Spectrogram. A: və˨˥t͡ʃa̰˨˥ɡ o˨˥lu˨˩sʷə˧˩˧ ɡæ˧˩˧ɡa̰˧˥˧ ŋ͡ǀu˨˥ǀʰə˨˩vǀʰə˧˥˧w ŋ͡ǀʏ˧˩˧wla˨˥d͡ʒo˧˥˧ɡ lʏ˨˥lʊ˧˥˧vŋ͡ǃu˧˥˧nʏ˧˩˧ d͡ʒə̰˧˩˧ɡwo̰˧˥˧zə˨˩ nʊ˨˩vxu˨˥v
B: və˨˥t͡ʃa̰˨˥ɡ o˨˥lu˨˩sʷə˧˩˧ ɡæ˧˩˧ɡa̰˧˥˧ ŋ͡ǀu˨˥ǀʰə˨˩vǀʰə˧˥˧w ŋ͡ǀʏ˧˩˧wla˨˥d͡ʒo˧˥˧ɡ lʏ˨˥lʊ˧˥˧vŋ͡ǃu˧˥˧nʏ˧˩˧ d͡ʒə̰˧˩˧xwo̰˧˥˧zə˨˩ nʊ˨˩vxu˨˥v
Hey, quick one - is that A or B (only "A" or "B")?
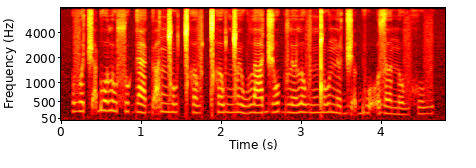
A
